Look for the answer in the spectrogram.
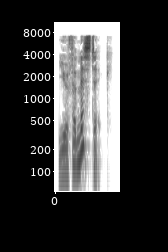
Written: euphemistic

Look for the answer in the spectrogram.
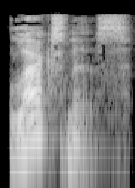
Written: laxness

